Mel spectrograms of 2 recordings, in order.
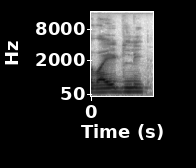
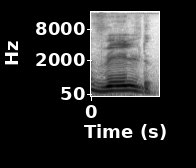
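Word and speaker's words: wield: डब्लू आई डी ई एल वाई हो जाएगा वाइडल है ना लेकिन यह गलत है यह बोल दिया था मैंने लेकिन यहां पे है वेल्ड देखो यहां पर कोशिश करो डब्लू आई ई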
